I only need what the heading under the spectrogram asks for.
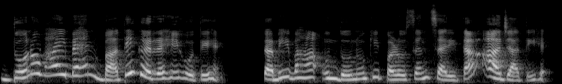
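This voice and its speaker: Very high-pitched woman storyteller. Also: big pitch swings, moderate pace, darkish tone. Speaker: narrator. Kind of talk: scripted storytelling narration.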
